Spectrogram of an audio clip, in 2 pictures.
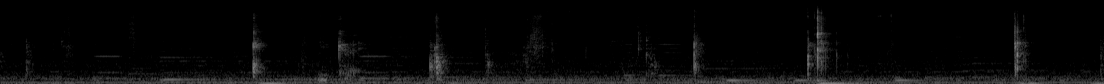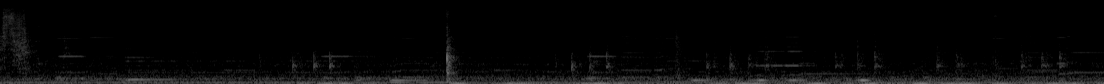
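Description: Scattered sharp clicks and light taps of plastic PanPastel pans being picked up, set down and worked with a pastel tool while greens are mixed, about a dozen in all, over a steady low hum.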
